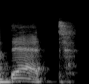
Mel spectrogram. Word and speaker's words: debt: No se pronuncia la B. Cuando tenemos una deuda económica, por ejemplo, decimos I have a debt, debt.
